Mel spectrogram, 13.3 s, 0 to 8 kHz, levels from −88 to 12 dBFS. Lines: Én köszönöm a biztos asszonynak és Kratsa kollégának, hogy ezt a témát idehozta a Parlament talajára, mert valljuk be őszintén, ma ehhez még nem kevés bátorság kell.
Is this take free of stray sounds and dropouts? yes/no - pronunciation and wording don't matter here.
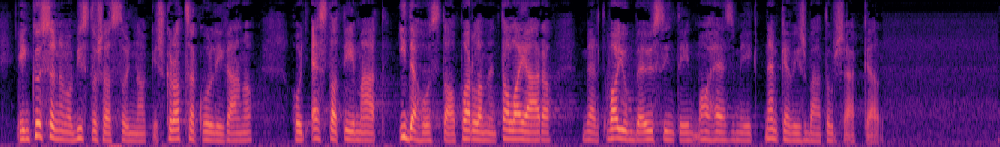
yes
